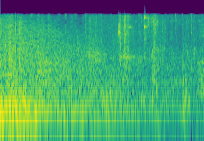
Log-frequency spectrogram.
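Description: A heavy explosion booms at the start and rumbles away.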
